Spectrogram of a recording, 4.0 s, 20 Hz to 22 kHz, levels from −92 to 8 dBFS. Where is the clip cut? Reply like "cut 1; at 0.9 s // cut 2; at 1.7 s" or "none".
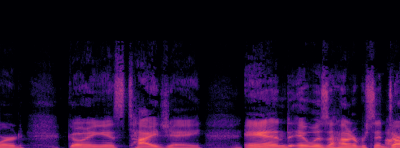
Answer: cut 1; at 2.4 s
